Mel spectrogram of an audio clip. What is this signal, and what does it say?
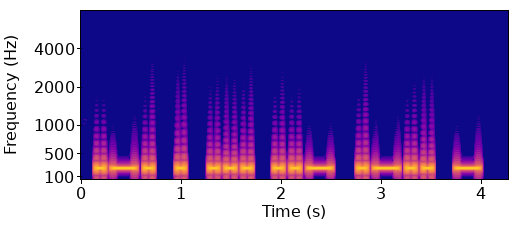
Morse code, heard as a keyed tone, about 14 wpm, 250 Hz. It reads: RESULT
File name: morse / morse-training-15WPM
